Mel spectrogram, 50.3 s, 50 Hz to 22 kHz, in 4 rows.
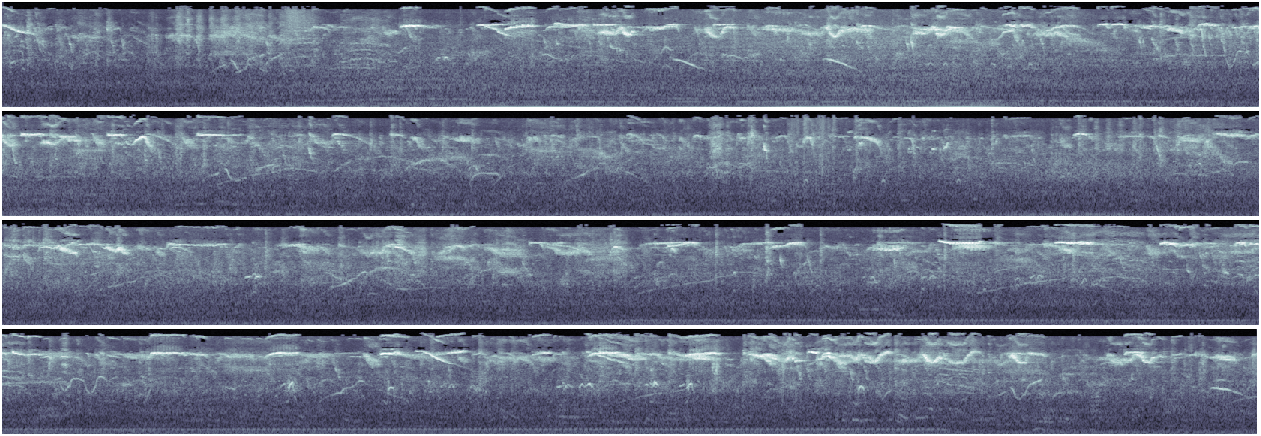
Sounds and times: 0.0s Roosting Starlings 50.2s
0.0s buses that run past the church yard 50.2s
0.0s pedestrians walking on the paths 50.2s

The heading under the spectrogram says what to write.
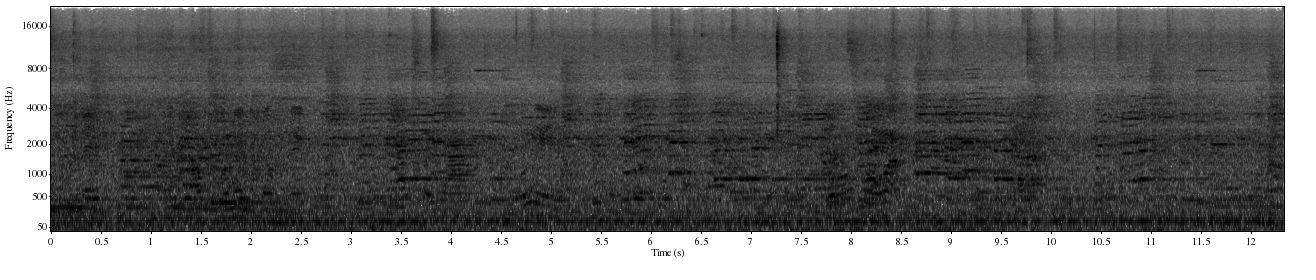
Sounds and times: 0.0s Air conditioning 12.3s

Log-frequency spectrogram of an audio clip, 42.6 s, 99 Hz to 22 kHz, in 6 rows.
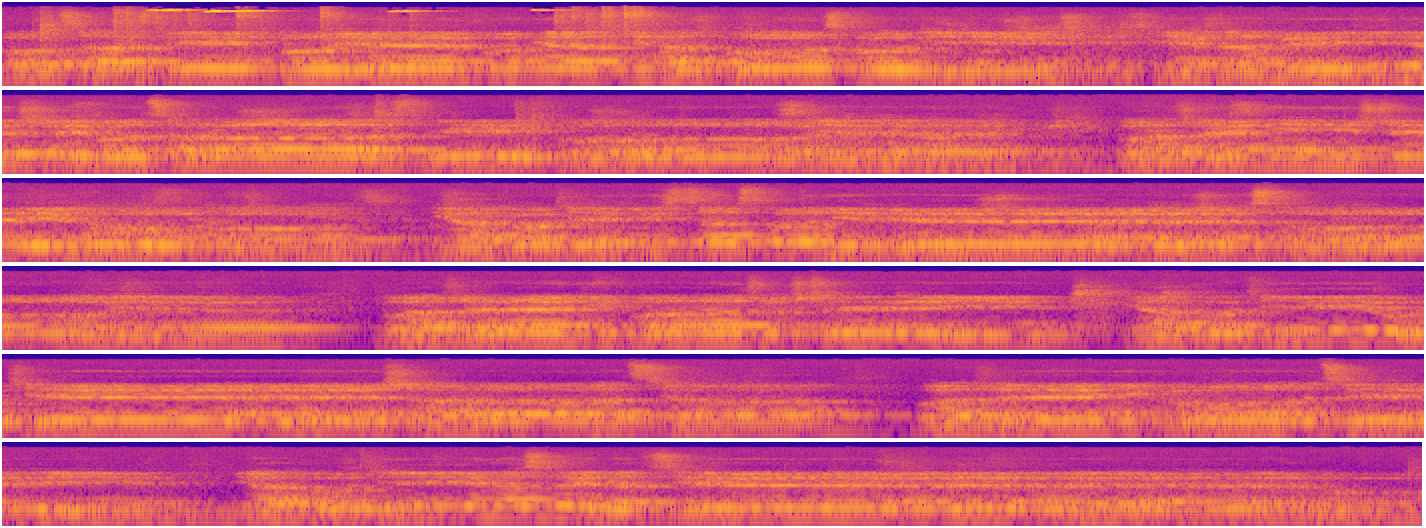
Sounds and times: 0.0s singing 42.6s

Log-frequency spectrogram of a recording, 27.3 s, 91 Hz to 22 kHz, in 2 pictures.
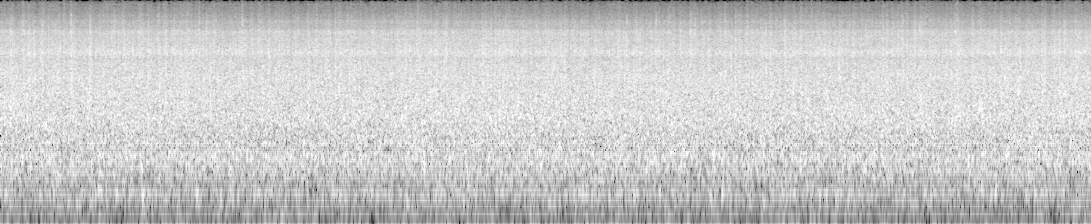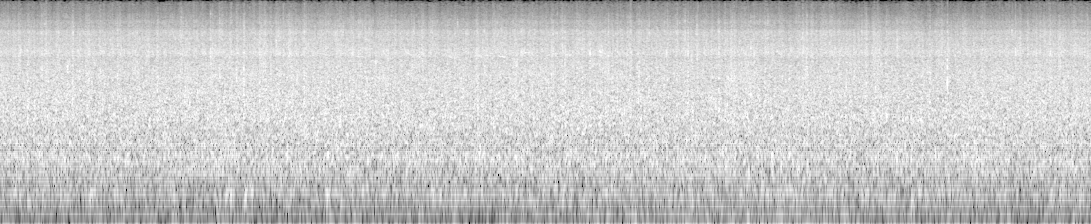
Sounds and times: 0.0s stream goes over a small waterfall 27.2s

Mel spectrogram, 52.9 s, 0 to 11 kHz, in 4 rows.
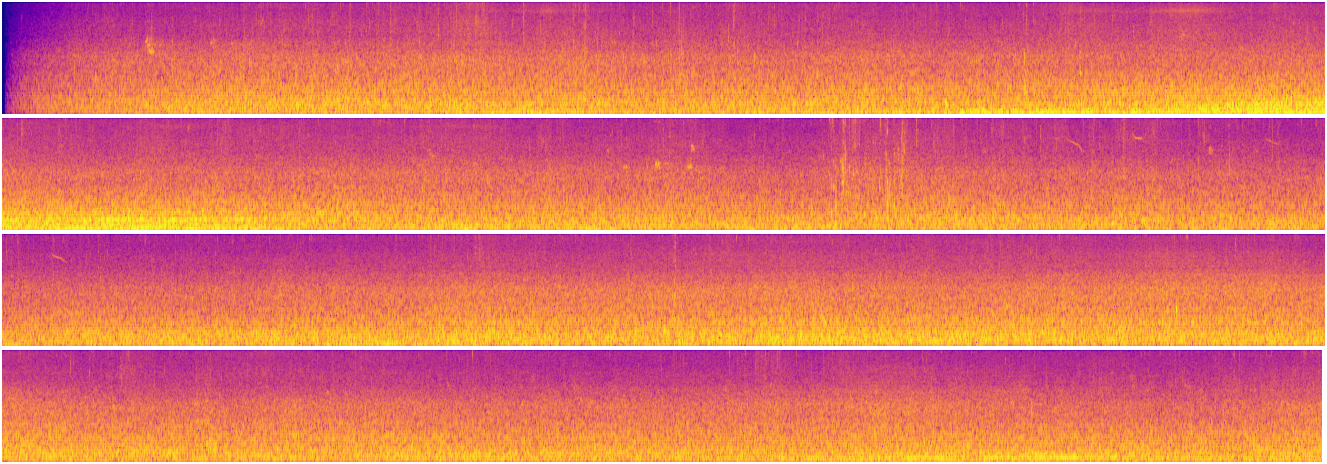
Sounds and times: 0.2s waves 52.8s
9.5s Traffic Sound 18.1s

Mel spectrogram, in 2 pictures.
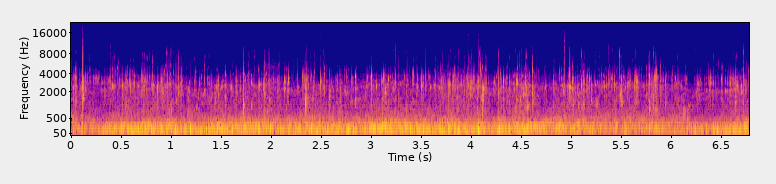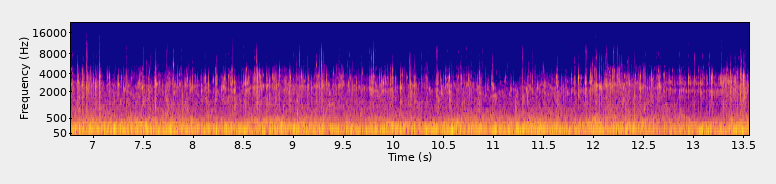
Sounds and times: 0.0s torrent of rushing water 13.5s

